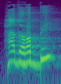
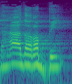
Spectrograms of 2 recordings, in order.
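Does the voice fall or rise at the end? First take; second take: rise; fall. First: The voice rises at the end like a question. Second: The voice falls at the end like a statement. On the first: The listeners are asked to reflect whether this could be a Lord. The speaker calls it right. "the same sentence, but different way of saying it" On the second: The speaker claims this is his Lord. The speaker calls it wrong. "he's not saying Hada Rabbi"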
